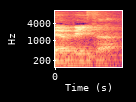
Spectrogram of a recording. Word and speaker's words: Ibiza: It's technically Ibiza, Yeah, but Ibiza. Where's the TH? it's a silence said, but Silent it's spelled Ibiza, yeah.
